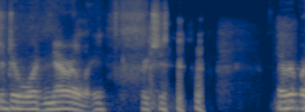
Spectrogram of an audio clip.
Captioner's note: laughing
